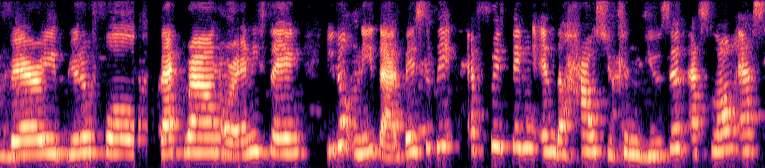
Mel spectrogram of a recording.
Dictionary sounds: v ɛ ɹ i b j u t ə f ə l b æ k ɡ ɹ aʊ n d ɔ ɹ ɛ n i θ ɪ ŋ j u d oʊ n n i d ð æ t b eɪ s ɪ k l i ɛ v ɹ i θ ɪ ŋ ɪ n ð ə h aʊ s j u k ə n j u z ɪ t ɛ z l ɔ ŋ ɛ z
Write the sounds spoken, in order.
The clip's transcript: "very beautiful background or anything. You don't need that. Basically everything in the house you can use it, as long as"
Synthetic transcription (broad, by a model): v ɛ ɹ i b j u t ə f ə l b æ k ɡ ɹ aʊ n d ɔ ɹ ɛ n i θ ɪ ŋ j u d oʊ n n i d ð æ t b eɪ s ɪ k l i ɛ v ɹ i θ ɪ ŋ ɪ n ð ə h aʊ s j u k ə n j u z ɪ t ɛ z l ɔ ŋ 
